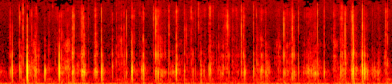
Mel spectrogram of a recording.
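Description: A yellow bundle of beeswax-coated cotton food wrap is held in both hands, then crinkled and scratched with long acrylic nails. The result is a quiet, steady stream of dry crackles, crisp snaps and short scratchy bursts that stay mostly in the mid range and die away almost at once.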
